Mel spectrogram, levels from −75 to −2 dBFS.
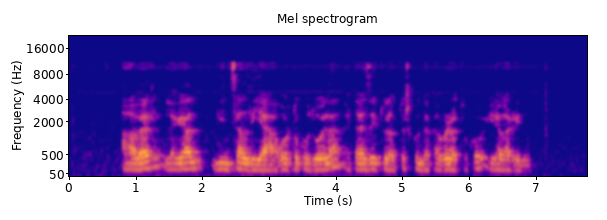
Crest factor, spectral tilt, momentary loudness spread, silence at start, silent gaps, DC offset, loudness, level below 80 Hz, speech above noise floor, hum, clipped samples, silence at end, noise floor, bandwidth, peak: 20 dB; -5.5 dB/octave; 10 LU; 0.8 s; none; under 0.1%; -24 LUFS; -66 dBFS; 40 dB; none; under 0.1%; 0.85 s; -64 dBFS; 11.5 kHz; -6 dBFS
